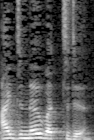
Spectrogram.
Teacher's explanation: Só de 3 T's eu reduzi para 1. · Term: reduced sound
